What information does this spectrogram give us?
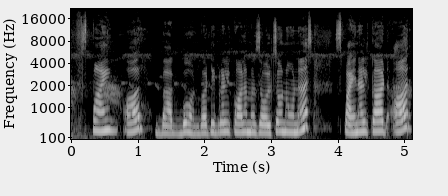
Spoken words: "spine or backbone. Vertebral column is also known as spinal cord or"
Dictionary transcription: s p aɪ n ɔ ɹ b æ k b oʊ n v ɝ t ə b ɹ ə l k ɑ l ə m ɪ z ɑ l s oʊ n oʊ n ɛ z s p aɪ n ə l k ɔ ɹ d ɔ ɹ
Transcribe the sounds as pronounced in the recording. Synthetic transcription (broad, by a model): s p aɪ n ɔ ɹ b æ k b oʊ n v ɝ t ə b ɹ ə l k ɑ l ə m ɪ z ɑ l s oʊ n oʊ n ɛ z s p aɪ n ə l k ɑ ɹ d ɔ ɹ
